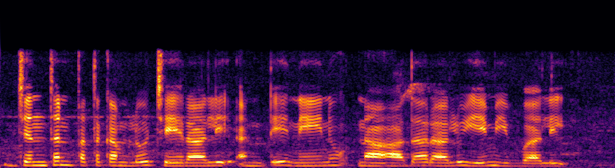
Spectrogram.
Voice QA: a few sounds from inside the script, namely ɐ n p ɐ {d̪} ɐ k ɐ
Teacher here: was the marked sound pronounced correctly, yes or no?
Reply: no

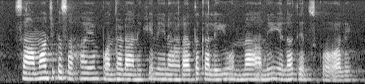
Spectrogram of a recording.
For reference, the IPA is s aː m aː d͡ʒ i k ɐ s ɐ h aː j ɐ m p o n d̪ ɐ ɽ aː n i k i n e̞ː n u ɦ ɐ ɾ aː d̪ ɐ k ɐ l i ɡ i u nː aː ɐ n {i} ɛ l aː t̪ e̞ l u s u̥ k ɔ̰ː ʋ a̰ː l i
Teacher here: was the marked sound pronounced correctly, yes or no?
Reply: yes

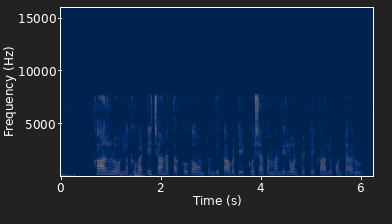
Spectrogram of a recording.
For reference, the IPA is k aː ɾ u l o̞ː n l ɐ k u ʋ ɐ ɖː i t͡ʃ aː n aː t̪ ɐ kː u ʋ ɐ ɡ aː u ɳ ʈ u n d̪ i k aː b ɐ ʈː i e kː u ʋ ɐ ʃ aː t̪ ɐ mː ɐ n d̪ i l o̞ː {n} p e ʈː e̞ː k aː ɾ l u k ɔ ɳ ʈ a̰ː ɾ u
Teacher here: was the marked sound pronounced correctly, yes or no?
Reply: yes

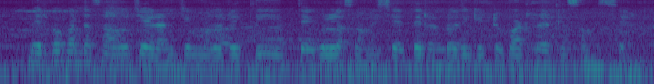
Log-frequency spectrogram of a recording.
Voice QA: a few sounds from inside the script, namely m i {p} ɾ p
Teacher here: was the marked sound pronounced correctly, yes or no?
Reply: no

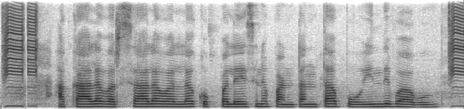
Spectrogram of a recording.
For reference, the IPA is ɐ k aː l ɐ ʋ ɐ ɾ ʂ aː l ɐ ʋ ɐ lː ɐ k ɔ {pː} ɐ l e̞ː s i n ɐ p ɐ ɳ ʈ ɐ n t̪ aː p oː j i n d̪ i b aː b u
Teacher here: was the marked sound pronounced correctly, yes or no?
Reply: yes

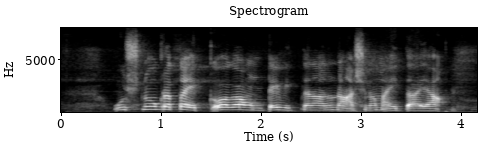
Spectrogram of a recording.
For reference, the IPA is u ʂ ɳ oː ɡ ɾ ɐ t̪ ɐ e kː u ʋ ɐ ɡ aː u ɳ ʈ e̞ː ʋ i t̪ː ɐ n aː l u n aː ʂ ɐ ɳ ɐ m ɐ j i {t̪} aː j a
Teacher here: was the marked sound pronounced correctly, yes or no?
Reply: yes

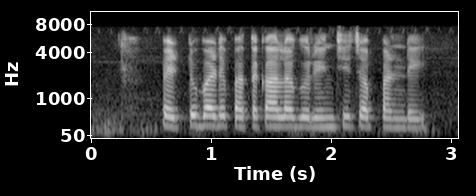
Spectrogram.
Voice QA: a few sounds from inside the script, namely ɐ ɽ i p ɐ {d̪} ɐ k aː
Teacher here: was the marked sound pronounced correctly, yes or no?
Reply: no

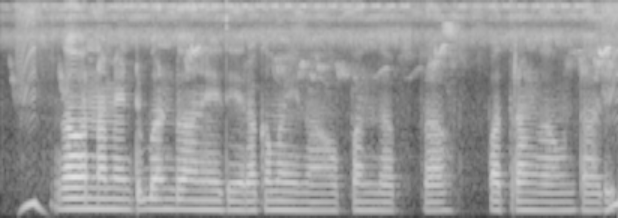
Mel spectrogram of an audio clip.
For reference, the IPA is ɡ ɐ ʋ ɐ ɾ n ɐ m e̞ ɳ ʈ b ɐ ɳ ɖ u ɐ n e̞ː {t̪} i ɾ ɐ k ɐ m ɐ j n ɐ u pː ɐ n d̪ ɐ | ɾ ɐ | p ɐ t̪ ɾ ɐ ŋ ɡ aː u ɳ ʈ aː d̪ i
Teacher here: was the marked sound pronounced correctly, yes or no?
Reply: no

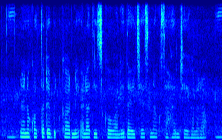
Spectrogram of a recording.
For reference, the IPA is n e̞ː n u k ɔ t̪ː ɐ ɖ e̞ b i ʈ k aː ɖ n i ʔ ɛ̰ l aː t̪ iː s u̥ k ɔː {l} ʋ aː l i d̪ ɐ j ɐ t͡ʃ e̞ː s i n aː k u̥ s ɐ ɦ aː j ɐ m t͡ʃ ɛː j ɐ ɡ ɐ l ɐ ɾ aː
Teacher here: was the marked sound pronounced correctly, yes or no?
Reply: no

